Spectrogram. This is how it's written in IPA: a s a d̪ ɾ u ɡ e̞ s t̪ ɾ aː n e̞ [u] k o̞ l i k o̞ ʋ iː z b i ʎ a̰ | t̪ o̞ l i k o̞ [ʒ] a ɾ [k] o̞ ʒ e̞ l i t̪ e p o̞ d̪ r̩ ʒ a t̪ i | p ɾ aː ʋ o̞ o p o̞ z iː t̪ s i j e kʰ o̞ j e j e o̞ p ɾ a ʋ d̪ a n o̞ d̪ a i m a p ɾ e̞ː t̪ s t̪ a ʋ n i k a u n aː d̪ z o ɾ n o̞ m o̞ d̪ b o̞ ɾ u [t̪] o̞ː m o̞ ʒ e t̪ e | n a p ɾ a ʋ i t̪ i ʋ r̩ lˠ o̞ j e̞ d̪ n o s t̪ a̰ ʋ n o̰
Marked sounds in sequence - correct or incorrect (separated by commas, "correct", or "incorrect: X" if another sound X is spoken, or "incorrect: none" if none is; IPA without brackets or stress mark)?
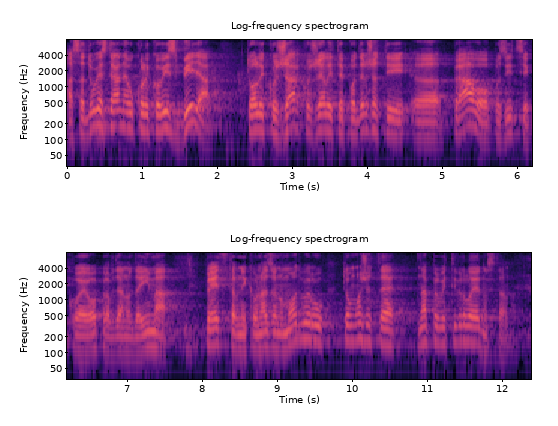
correct, correct, correct, correct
